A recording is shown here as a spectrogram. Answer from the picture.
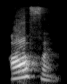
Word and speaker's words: often: इसमें T silent होता है। यह होता है ऑफन।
